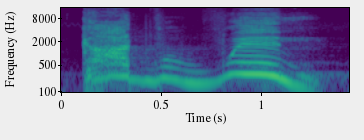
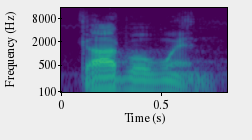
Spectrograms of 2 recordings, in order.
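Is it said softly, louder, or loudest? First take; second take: loudest; softly. First: It is said at the loudest level. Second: It is said at the softest level.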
